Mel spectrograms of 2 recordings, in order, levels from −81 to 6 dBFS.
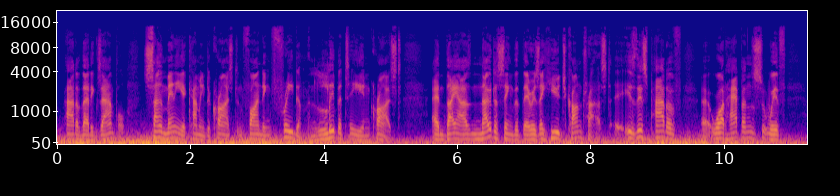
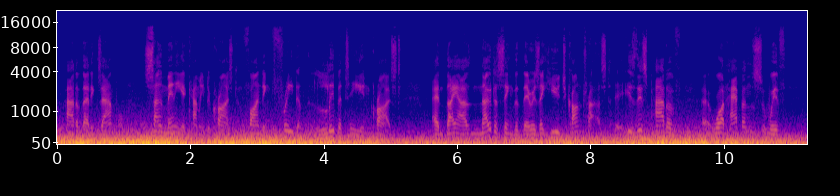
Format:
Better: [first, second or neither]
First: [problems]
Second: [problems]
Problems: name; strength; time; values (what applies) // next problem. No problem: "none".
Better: first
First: low rumble; faint; throughout; 20 dB below the speech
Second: low rumble; loud; throughout; 2 dB below the speech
